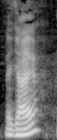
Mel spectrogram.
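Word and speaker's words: Nyong'o: You have Lupita Nagayo. – Nagayo, thank you.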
